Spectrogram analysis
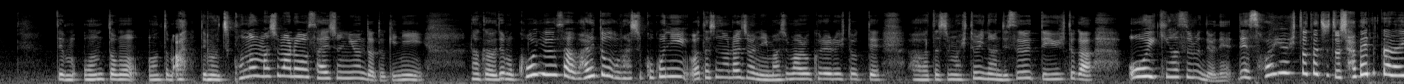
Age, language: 20-39, Japanese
